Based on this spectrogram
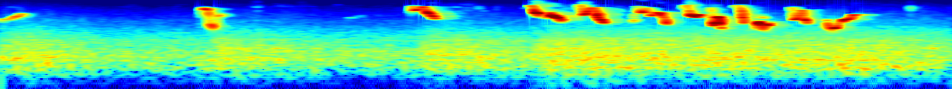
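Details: Cetti's warbler in the UK: a few isolated sharp chips, then an explosive burst of loud, rapid repeated notes over about a second and a half, against quiet background hiss.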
